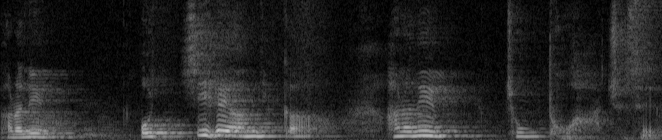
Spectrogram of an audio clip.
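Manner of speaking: soft, slow pleading prayer; humble prayer. Shown as a demonstration. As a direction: pray humbly under your breath. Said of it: "이렇게 기도하며 겸손히". (조용히 간절하게 드리는 기도)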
